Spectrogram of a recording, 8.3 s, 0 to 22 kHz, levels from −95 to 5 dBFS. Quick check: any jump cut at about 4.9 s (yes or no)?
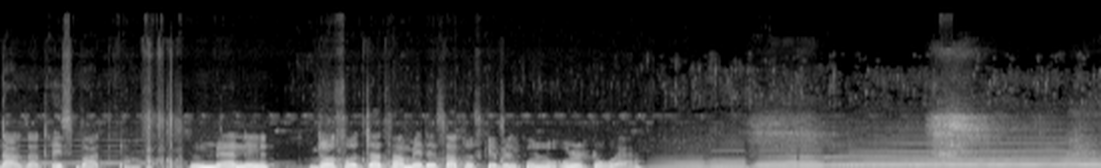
yes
